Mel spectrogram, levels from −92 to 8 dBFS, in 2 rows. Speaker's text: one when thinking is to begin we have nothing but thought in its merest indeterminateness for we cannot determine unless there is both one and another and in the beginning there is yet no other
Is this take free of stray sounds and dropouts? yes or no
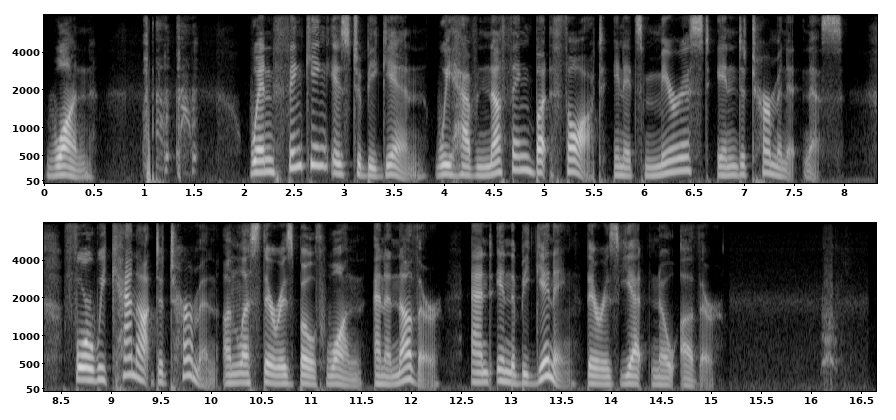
no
